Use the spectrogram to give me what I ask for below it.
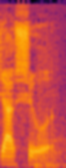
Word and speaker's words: Yahshua: a h yua and it's going to be pronounced yua the Greek gave it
